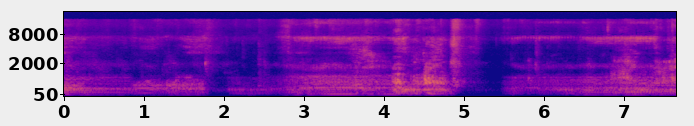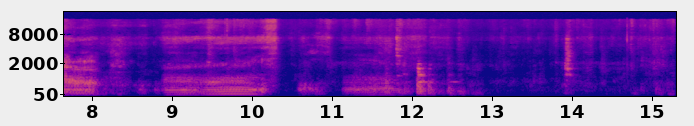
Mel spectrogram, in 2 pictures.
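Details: Young Alabai puppies fighting in winter, 2023: low, rough growling in sustained bursts of one to three seconds, broken by short silences, with a few snarling peaks and some scuffling noise toward the end.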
